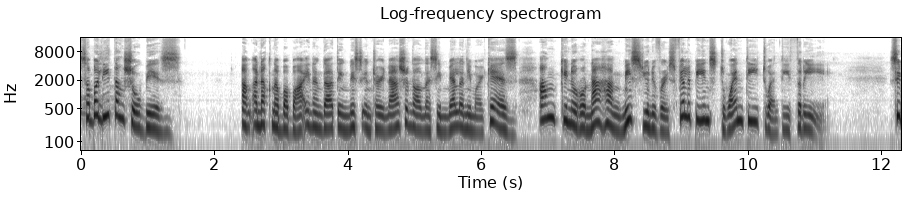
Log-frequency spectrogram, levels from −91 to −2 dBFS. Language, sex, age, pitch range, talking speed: Filipino, female, 40-59, 185-255 Hz, 105 wpm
